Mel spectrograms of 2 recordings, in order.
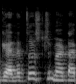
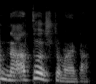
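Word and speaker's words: Gnathostomata: इनमें एक क्लास आएगा साइक्लोस्टोमेटा और नैथोस्टोमेटा जो होता है इसको लोग गैनेथोस्टोमेटा भी कहते हैं बट उसका जो प्रोनाउंसिएशन है वो नैथोस्टोमेटा ठीक है जिनके पास जॉस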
